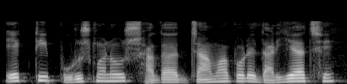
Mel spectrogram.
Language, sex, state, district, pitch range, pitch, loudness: Bengali, male, West Bengal, Cooch Behar, 110-155 Hz, 145 Hz, -19 LUFS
